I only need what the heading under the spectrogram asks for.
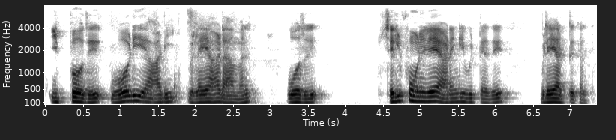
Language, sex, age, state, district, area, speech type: Tamil, male, 30-45, Tamil Nadu, Tiruchirappalli, rural, spontaneous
